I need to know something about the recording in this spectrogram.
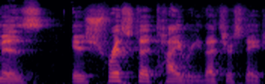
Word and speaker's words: Shrista: went by Tyree because people couldn't say Shrista. They always said Shrista, which is weird because it's spelled just like Krista, just like Trista, and I don't think Kristas and Tristas get called Kristas and Tristas.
